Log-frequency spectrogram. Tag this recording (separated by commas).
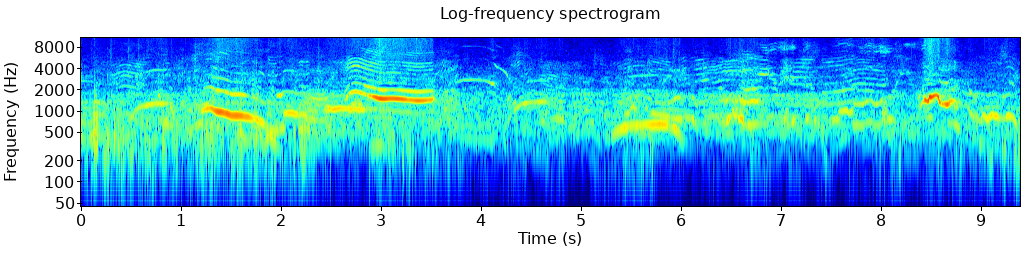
Water, Speech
